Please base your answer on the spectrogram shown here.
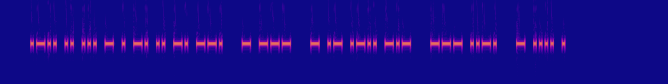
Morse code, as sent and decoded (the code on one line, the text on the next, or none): .-.. .. ... - . -. .. -. --. / - --- / - .- .-.. -.- / --- ..-. / - .... .
LISTENING TO TALK OF THE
